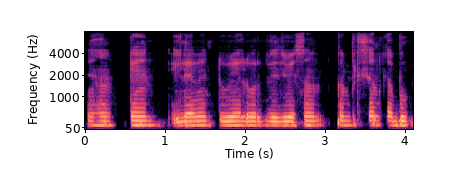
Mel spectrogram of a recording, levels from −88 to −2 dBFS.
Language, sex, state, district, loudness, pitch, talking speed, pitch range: Hindi, male, Jharkhand, Sahebganj, -20 LUFS, 130 Hz, 145 wpm, 125-130 Hz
